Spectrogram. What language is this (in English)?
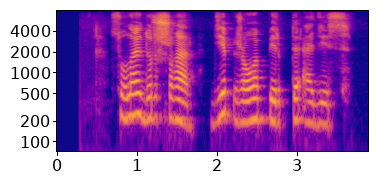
Kazakh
